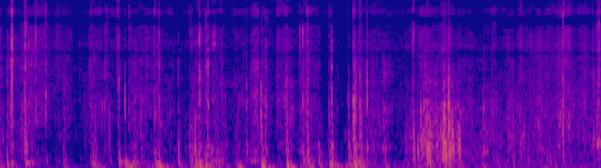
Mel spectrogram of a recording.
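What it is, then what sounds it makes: Denim jeans scratched with nails. Long nails scratch the inner waistband of a pair of blue denim jeans lying flat, working near the label and the belt loops. A quiet, steady run of dry, rasping scratches and crinkly bursts follows, with brief fabric scrapes that stop almost instantly.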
